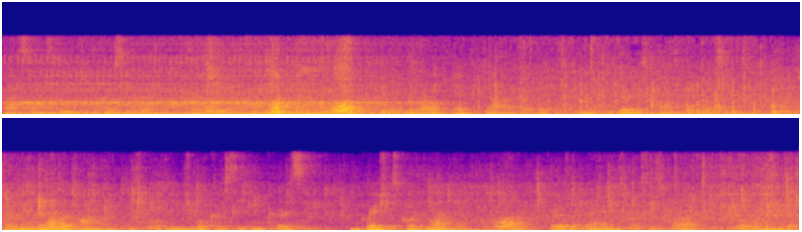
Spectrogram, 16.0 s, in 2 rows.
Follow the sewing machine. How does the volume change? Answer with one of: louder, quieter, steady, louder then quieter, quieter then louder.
steady.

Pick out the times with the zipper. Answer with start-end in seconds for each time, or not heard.
2.0-3.6, 7.8-8.9, 11.6-13.3.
